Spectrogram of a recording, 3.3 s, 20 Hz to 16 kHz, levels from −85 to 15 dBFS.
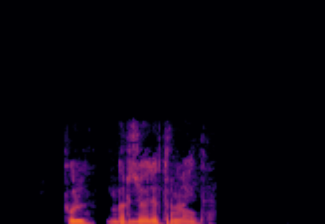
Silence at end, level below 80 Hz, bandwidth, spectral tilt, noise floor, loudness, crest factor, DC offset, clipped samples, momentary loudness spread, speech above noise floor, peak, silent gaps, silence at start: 1.15 s; -66 dBFS; 7.6 kHz; -7 dB/octave; under -90 dBFS; -26 LUFS; 18 dB; under 0.1%; under 0.1%; 10 LU; over 65 dB; -10 dBFS; 0.95-1.05 s; 0.65 s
